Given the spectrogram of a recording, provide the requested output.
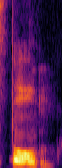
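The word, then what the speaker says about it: poem: वैसे पोएम का जो करेक्ट प्रोनाउंसिएशन है दैट इज पोम, बट आपको अगर नहीं पता है तो मैं आपको बता देती हूँ। इट इज the correct pronunciation of पोएम इज पोम, है ना, यू शुड नो दिस।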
